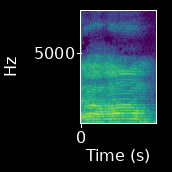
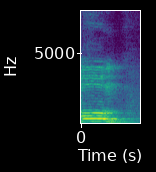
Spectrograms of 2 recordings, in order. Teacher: इसको 3 गुना समय लगता है, इसे हम खींच कर बोलते हैं। जैसे किसी शब्द को खींच दें, जैसे राम, आ रहा है ना, आ को खींच रहे राम, तो ऐसे हो गया। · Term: प्लुत स्वर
